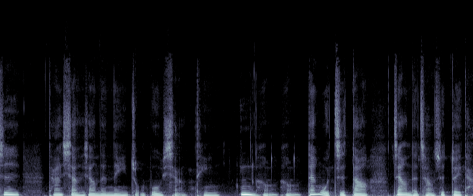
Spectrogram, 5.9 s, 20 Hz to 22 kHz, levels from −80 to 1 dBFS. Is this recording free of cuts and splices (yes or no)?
no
